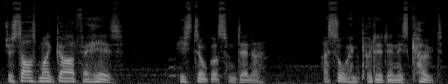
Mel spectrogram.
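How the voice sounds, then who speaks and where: An actor playing a cheeky, scheming soldier jailed for desertion, wheedling and sly, in a video game. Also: male voice, mid-range voice, brisk, slight background noise, close to an everyday voice.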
